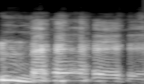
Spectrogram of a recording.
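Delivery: long, drawn-out delighted hey; excited greeting. Real, not acted. Greeting a friend joining in.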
